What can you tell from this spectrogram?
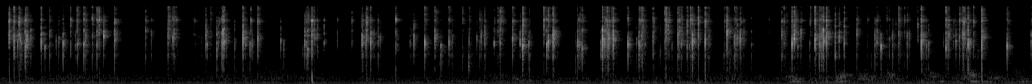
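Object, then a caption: Aluminium foil and plastic blister pack. Fingertips and nails scratch and press the orange printed aluminium foil side of a foil-backed plastic blister pack of capsules, a thin sheet with hollow pockets. Dense bursts of bright, crinkly scratching and tapping come in quick uneven clusters, with almost no low end and only a faint steady hum beneath.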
